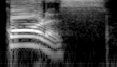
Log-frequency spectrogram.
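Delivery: "कॉरस" said as kor-us with a hard k, whispered, falling; whispered teacher model of "कॉरस" with a k sound; correct pronunciation. Shown as a demonstration. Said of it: "इसका correct pronunciation है".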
